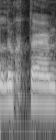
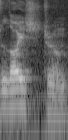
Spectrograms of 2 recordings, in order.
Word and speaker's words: Leuchtturm: It's not the Luchterm. The proper pronunciation is Leuchtturm that Ryder Carroll was promoting.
